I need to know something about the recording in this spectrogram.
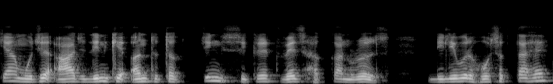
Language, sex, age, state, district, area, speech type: Hindi, male, 45-60, Rajasthan, Jodhpur, urban, read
